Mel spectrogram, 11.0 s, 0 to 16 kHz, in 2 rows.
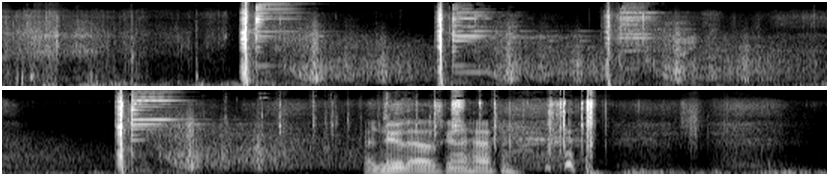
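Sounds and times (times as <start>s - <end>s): metallic clang of steel targets: 1.6s - 2.2s, 2.9s - 4.6s, 6.3s - 8.8s
pistol shots: 1.6s - 5.2s, 6.3s - 7.5s.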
